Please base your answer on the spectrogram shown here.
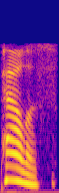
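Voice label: "palace", us English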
